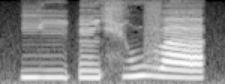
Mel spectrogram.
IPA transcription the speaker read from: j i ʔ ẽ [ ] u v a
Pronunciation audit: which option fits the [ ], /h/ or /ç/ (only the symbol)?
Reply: ç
